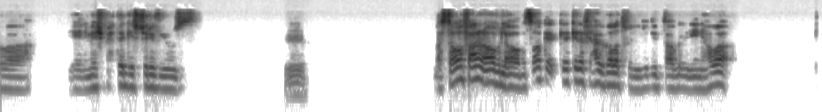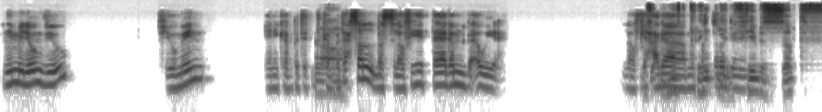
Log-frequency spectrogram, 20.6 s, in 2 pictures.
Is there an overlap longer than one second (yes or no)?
yes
